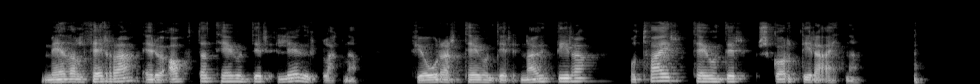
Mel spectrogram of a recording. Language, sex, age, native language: Icelandic, male, 20-29, Icelandic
